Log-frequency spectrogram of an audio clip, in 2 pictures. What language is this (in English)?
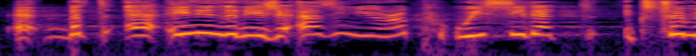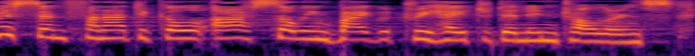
English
